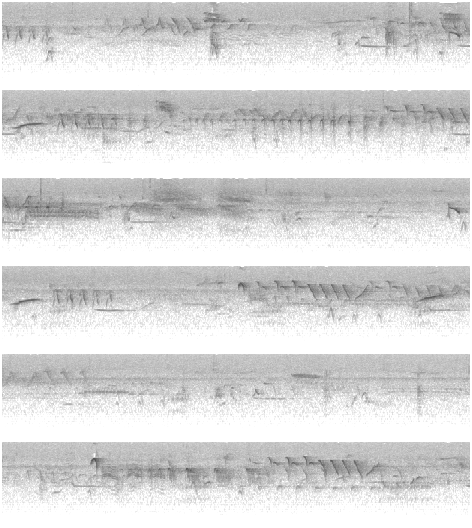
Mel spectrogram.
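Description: Several wild birds calling: short rising whistles, chirps and rapid trills overlapping one another, over a faint steady hiss.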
